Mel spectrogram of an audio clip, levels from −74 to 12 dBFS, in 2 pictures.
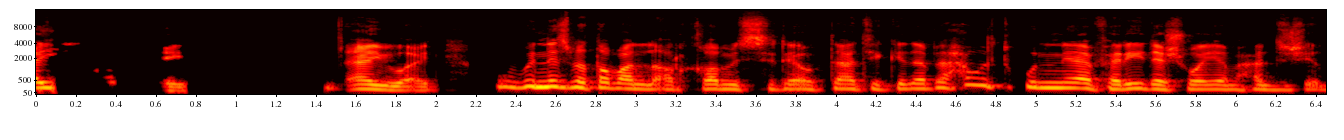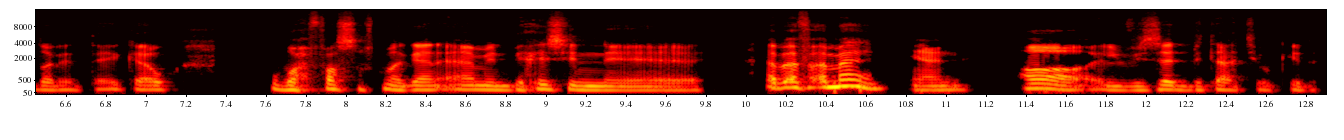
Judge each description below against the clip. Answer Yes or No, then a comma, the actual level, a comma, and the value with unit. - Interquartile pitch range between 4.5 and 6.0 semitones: Yes, average, 5.0 semitones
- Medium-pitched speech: Yes, medium, 150 Hz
